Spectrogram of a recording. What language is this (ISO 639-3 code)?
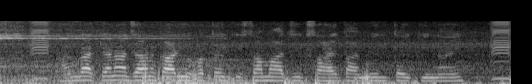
mai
